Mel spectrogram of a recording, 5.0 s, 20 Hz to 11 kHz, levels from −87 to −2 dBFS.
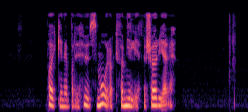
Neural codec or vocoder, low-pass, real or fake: none; 7.2 kHz; real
